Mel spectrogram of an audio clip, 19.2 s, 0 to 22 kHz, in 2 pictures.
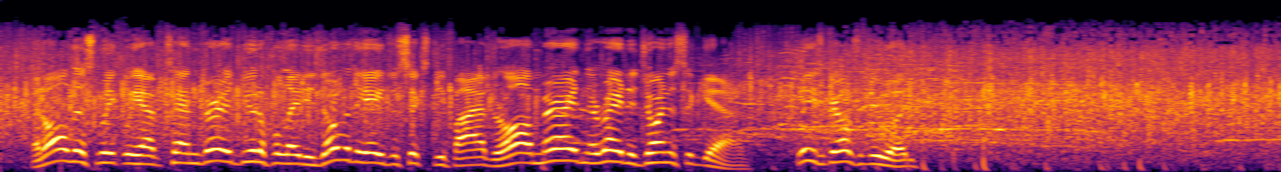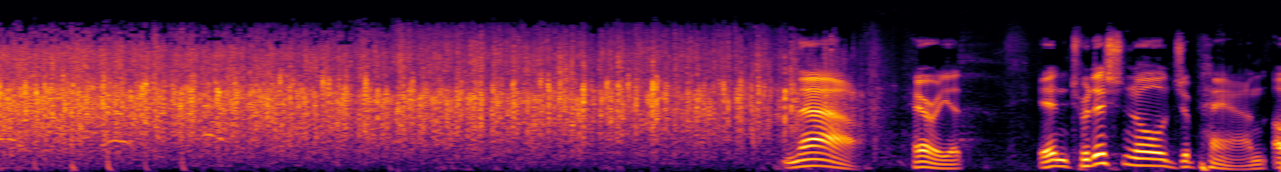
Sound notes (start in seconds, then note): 7.1 applause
